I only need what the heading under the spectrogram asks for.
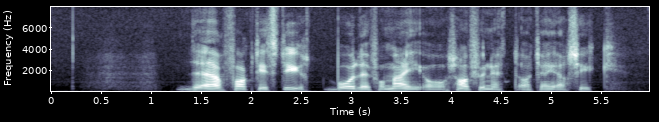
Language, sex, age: Norwegian, male, 43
